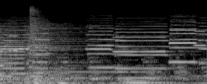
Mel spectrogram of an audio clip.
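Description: Gavioli fairground organ playing a tune, its bass notes under held chords, with a crash from its percussion just after the start.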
